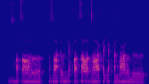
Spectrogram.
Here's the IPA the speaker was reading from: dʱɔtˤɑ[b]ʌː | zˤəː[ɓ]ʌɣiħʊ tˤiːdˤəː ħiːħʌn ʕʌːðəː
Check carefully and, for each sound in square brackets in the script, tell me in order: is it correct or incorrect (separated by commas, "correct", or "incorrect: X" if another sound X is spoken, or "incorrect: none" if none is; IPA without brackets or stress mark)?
incorrect: w, incorrect: ɗ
